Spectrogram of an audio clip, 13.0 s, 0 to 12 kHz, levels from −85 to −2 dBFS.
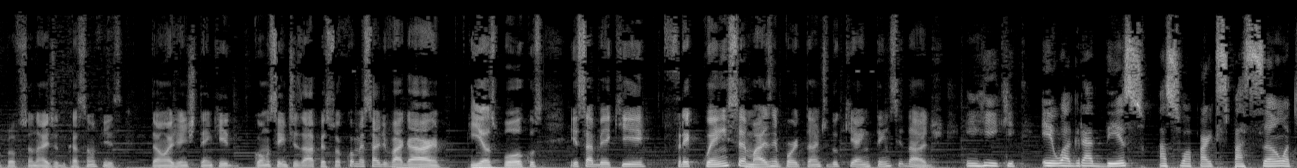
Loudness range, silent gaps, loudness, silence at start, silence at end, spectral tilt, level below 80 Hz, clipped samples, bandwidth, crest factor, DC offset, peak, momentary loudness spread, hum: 5 LU; none; -25 LUFS; 0 s; 0 s; -5 dB/octave; -34 dBFS; under 0.1%; 11.5 kHz; 20 dB; under 0.1%; -4 dBFS; 10 LU; none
